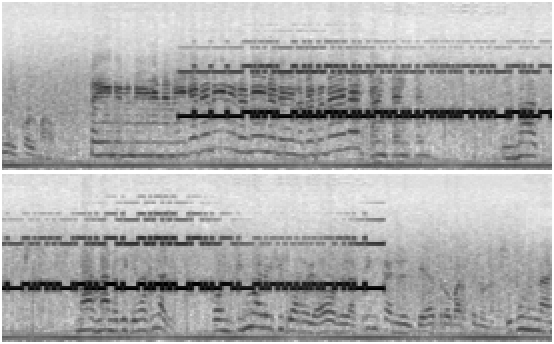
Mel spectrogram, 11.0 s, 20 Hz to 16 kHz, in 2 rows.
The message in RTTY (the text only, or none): CQ CQ CQ DE VE5N VE5N VE5N PSE K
